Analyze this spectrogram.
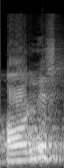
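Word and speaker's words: honest: और ऑनेस्ट मैन फिर से यहां पर एच दिया हुआ है और एच हमारा कसोनेंट है बट इसका जो साउंड है वो होता है ऑनेस्ट इसका जो प्रोनाउंसिएशन है वो है ऑनेस्ट और ऑनेस्ट लिखेगा तो इस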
